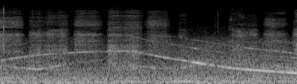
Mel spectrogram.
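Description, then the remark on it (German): An ambulance siren wails with a rising then falling pitch sweep over steady traffic rumble, loud, as the ambulance shoots out of a side street and races onto Nevsky Prospekt. “Da ist der Krankenwagen! Er kommt aus dieser Crashstraße geschossen!”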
